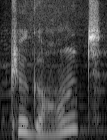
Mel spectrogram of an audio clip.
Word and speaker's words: Keugant: GW E N W E D et du Kugant qui s'écrit K E U G A N T c'est les trois mondes, c'est une division.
